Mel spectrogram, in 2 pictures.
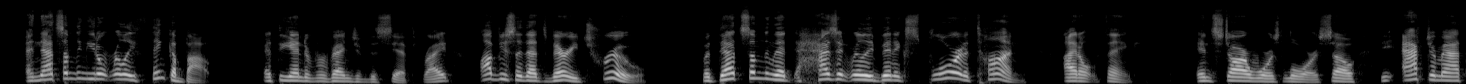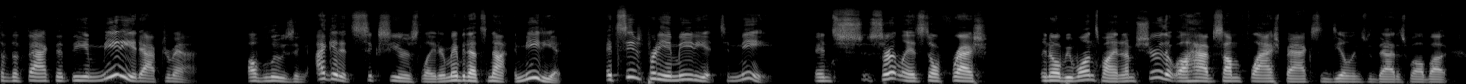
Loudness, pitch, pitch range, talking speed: -25 LUFS, 165 Hz, 140-210 Hz, 185 wpm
